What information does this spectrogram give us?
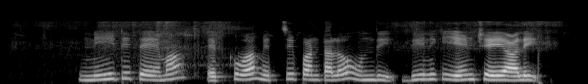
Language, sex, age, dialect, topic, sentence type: Telugu, female, 31-35, Telangana, agriculture, question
